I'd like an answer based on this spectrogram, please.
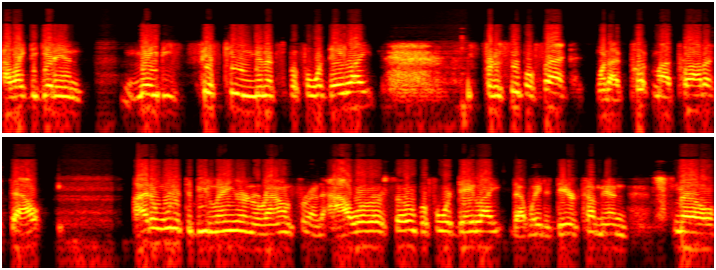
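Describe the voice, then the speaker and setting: This man speaks with a South Carolina accent at a high pitch, leaving long, frequent pauses. His intonation stays fairly even, and the sound is dry and close with no echo. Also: moderate pace. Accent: Southern US (South Carolina). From US South, South Carolina low country. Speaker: deer and turkey hunter. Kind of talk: interview. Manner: casual, some stammering.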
